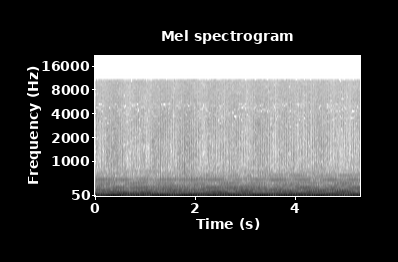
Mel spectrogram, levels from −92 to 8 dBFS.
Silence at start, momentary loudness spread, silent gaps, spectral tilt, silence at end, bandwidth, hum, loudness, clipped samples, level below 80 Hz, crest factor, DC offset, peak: 0 s; 3 LU; none; -7.5 dB/octave; 0 s; 0.8 kHz; none; -21 LUFS; under 0.1%; -12 dBFS; 8 dB; under 0.1%; 0 dBFS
